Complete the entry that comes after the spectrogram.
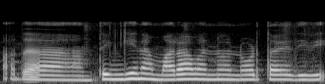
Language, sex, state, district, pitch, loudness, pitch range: Kannada, female, Karnataka, Mysore, 225 Hz, -15 LUFS, 215-235 Hz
